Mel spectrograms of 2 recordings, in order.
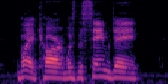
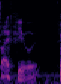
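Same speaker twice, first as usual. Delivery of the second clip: whispering; 2 semitones higher, 16 dB quieter than usual. Real, not acted. Says it under his breath.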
